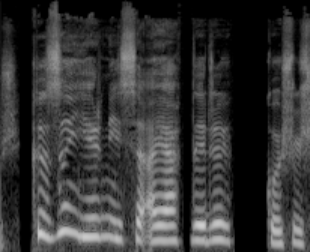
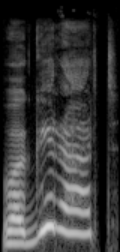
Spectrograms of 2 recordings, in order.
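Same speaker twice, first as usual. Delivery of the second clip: high, loud call repeated; insistent conductor's shout; 11 semitones higher, 6 dB louder than usual. A narrator's reading. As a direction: call the stop out loudly. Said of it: "tekrarladı".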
